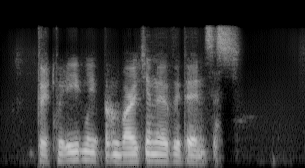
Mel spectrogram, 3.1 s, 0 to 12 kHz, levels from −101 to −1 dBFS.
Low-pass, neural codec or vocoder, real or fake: 7.2 kHz; codec, 16 kHz, 0.5 kbps, X-Codec, HuBERT features, trained on general audio; fake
